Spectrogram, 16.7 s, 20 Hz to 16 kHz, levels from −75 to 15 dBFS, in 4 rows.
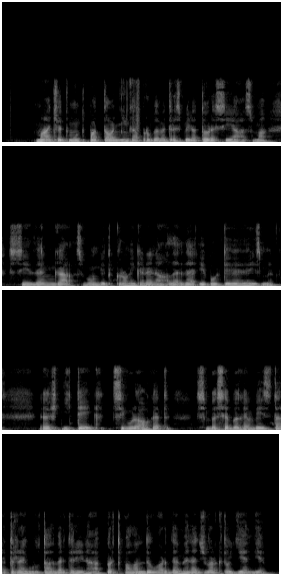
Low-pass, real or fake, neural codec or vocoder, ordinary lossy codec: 7.2 kHz; real; none; none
